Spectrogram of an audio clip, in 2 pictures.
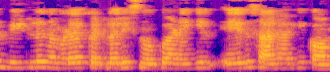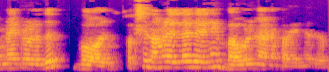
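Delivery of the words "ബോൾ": "ബോൾ" with a long O; correct pronunciation. Shown as a demonstration. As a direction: say "ബോൾ" as bohl. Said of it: "ബോൾ എന്ന് തന്നെ പറയുക". ("ബോൾ" ശരിയായി "ഓ" നീട്ടി)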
